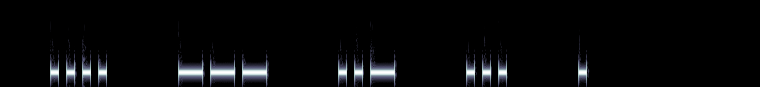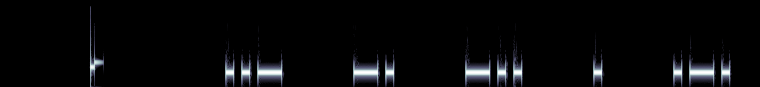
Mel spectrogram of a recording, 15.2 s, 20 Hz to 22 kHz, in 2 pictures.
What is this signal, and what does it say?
Morse code, heard as a keyed tone, about 15 wpm, spaced as for 9 wpm, 700 Hz. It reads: HOUSE UNDER
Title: 3x Character Spacing - Top 200 Words - 15wpm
